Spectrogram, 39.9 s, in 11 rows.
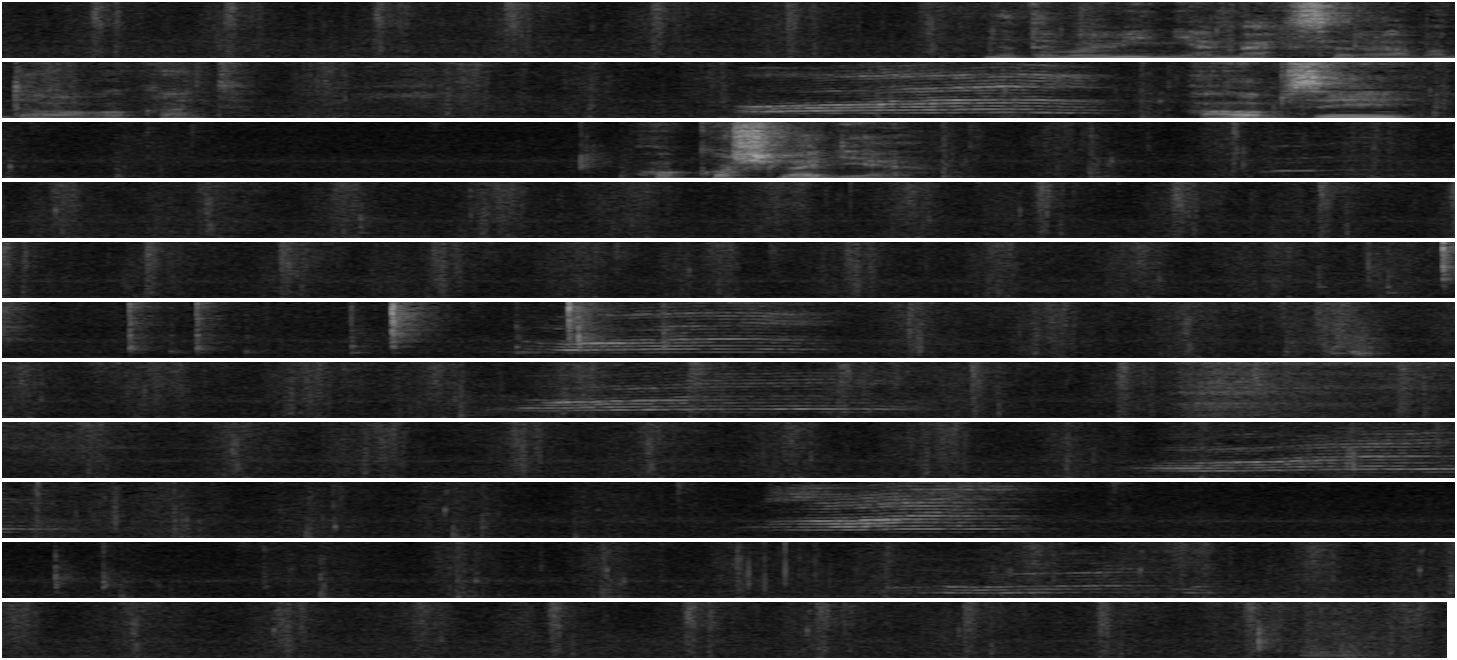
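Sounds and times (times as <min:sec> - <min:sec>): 
low hum: 0:00.0 - 0:39.9
speech: 0:02.4 - 0:04.3, 0:06.6 - 0:07.3, 0:08.9 - 0:09.7
cat meowing from outside the room: 0:05.5 - 0:06.4, 0:10.4 - 0:10.8, 0:19.5 - 0:20.3, 0:23.0 - 0:24.1, 0:28.2 - 0:29.2, 0:30.9 - 0:31.7, 0:34.9 - 0:35.8.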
